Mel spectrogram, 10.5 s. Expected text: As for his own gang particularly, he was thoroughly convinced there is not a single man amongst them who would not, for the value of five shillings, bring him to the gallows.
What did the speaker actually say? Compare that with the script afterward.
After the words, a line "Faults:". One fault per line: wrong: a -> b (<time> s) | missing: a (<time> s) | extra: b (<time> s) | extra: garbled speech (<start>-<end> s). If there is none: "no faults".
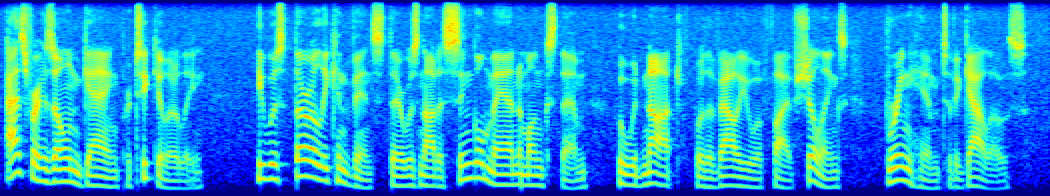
As for his own gang particularly, he was thoroughly convinced there was not a single man amongst them who would not, for the value of five shillings, bring him to the gallows.
Faults:
wrong: is -> was (4.0 s)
